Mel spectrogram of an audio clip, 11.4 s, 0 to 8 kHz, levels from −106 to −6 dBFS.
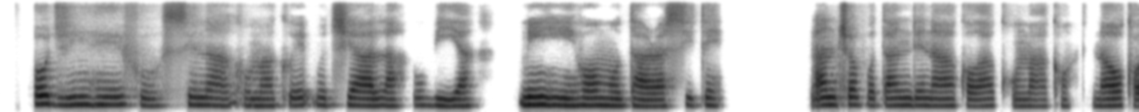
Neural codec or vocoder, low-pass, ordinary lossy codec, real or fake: codec, 24 kHz, 0.5 kbps, DualCodec; 7.2 kHz; none; fake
